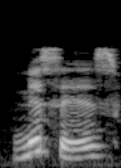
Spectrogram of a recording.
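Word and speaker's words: Mrs.: a shortened version of the word misses which doesn't have the sound R in it anywhere however this is how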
